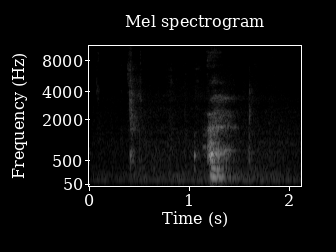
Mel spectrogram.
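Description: A man's mouth and breath noises in a pause between sentences: a faint click about half a second in, then a short, sharp hiccup-like intake of breath a little past one second.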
